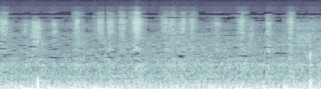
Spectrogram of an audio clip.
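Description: Felt-tip marker writing on paper in a series of short, scratchy strokes, over a steady low room hum.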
